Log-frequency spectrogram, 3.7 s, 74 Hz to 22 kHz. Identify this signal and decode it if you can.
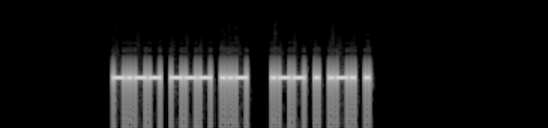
Morse code, heard as a keyed tone, about 50 wpm, 700 Hz. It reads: YOU WERE
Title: Sets of 2 Words 50wpm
